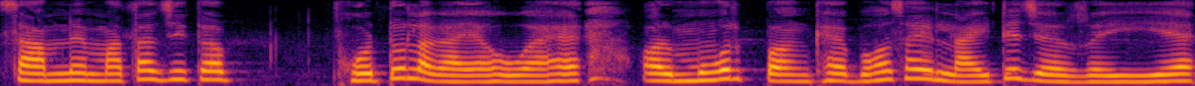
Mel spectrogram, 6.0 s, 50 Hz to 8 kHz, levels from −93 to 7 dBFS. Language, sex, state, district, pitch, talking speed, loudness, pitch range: Hindi, male, Jharkhand, Garhwa, 245 Hz, 180 wpm, -15 LUFS, 220-285 Hz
